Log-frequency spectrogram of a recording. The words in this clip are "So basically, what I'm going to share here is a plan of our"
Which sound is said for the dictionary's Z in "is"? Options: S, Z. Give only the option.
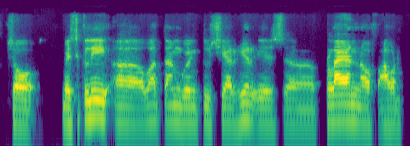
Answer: S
